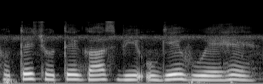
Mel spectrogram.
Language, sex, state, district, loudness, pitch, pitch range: Hindi, female, Arunachal Pradesh, Papum Pare, -14 LUFS, 220 Hz, 210-230 Hz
